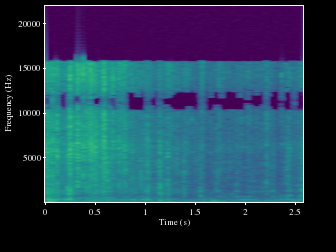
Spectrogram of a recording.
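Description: Soft cooing of pigeons with rustling and faint background noise, a few low murmured calls close by.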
